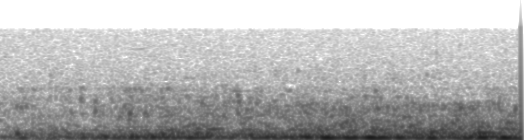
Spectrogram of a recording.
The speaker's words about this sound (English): So here's the bubbles first.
